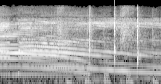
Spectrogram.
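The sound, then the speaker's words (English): A kitten named Donna Mills gives a long, drawn-out meow that slowly slides downward in pitch, with a few soft clicks and faint background murmur beneath it. “But we can tell you the name of the kitten.”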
